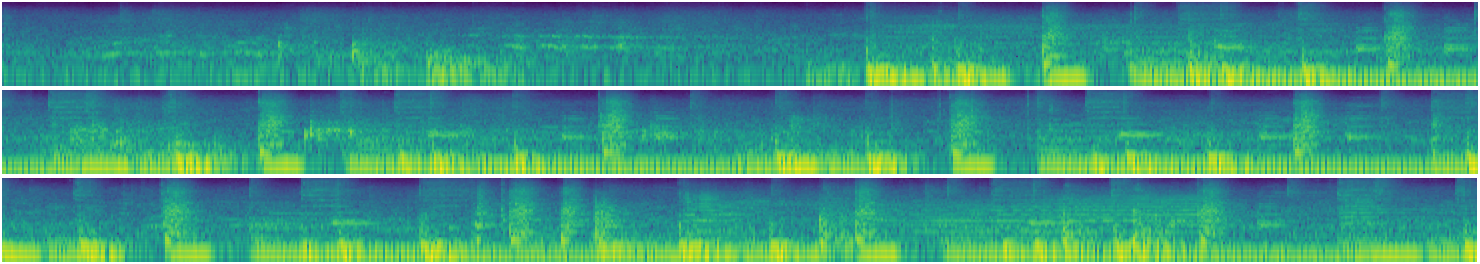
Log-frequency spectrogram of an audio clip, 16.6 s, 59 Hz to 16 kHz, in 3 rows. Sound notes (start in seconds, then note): 0.3 bowling pins clinking; 1.4 people laughing; 3.5 upbeat music; 6.2 bowling pins clinking; 13.4 upbeat jazz music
